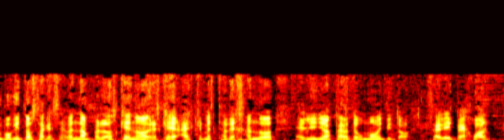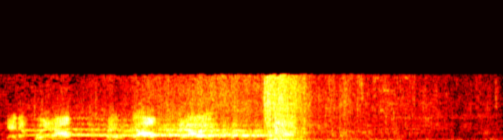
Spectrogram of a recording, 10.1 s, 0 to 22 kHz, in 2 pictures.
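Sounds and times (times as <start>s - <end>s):
speech: 0.0s - 8.1s
car tire screeching while skidding: 5.1s - 8.8s
loud crash of car impact: 7.1s - 8.8s.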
